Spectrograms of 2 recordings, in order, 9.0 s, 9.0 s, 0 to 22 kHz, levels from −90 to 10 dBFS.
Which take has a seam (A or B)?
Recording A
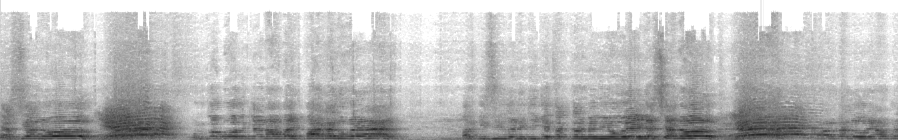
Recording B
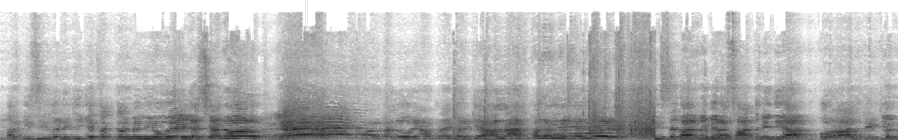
B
